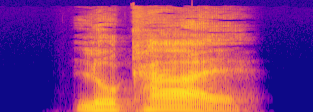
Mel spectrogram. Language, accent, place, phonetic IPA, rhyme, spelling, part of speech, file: German, Germany, Berlin, [loˈkaːl], -aːl, lokal, adjective, De-lokal.ogg
- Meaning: local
